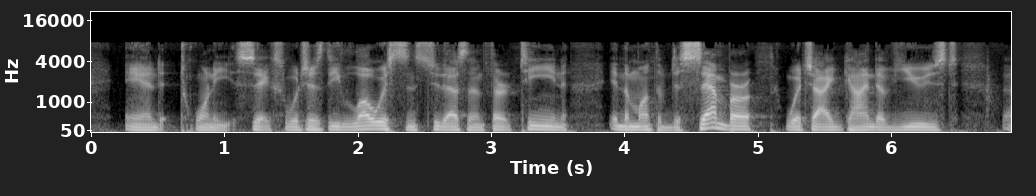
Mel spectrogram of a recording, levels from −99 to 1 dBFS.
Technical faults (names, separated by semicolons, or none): none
